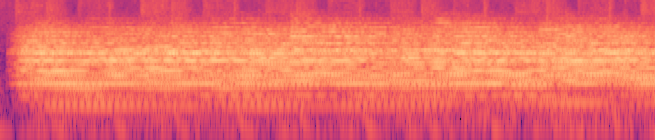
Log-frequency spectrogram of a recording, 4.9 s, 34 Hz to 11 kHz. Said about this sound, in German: The church? The bells of the Ulmer Münster. I heard it's like 700 steps or something like that, so... 768 steps.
